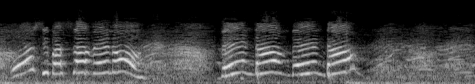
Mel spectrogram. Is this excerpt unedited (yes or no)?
yes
